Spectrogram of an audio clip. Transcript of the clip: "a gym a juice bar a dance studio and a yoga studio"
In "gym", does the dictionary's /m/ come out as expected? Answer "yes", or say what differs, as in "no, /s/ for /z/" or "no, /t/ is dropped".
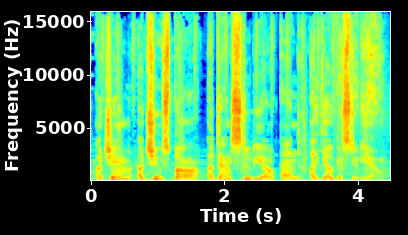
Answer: yes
